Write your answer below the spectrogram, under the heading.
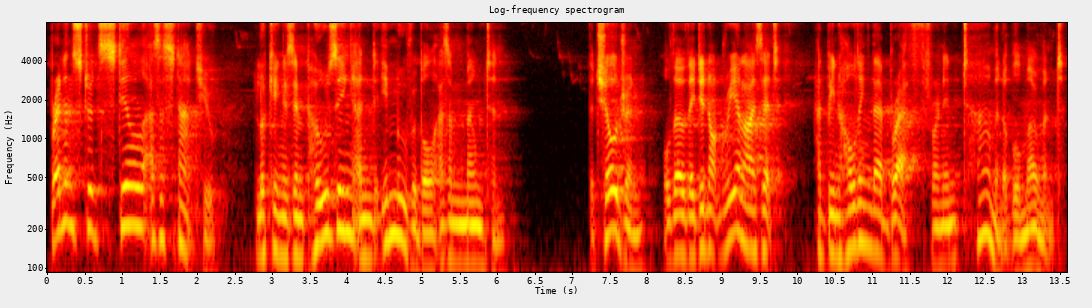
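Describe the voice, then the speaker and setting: Fantasy narrator, male: deliberate and dramatic, highly varied melody, noticeably echoing space. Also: sing-song, a little mellow. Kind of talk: dramatic scripted storytelling narration.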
